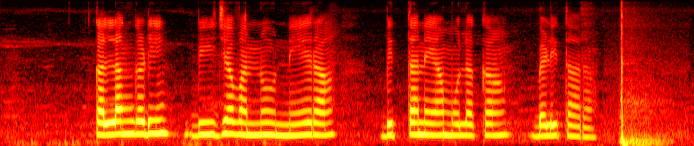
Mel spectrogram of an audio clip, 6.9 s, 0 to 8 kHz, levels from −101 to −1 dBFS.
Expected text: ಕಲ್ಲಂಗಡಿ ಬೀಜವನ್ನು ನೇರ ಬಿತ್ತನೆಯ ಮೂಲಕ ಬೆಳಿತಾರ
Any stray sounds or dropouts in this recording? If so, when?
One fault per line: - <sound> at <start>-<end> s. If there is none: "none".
- thud at 6.2-6.8 s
